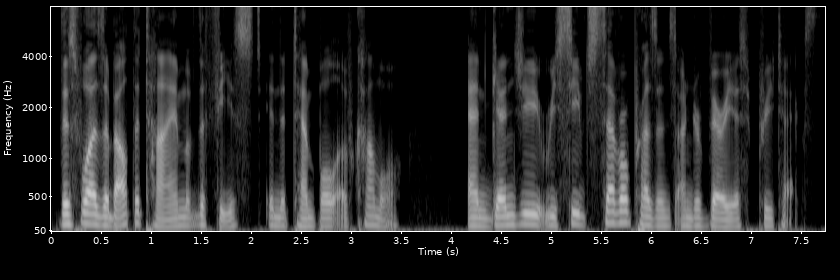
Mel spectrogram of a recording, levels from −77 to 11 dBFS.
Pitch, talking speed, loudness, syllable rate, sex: 110 Hz, 165 wpm, -21 LUFS, 4.9 syllables/s, male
